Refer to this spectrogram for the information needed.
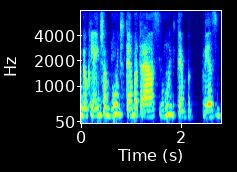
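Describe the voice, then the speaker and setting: At a moderate pace, a woman speaks in a medium pitch, an ordinary speaking voice. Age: 60s. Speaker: self-development mentor. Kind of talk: casual chat.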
